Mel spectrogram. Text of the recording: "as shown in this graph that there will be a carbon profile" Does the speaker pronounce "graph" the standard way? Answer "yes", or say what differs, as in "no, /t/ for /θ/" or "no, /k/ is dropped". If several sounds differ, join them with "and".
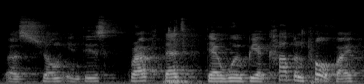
yes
